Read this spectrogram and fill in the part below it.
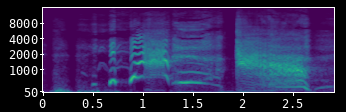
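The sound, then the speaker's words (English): A person lets out loud, drawn-out screams of disbelief, a few short yelps leading into two long, strained cries with wavering pitch. “Sorry, I'm trying like not to scream so much into this because I've watched a few of my podcasts back and it's annoying when I scream.”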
